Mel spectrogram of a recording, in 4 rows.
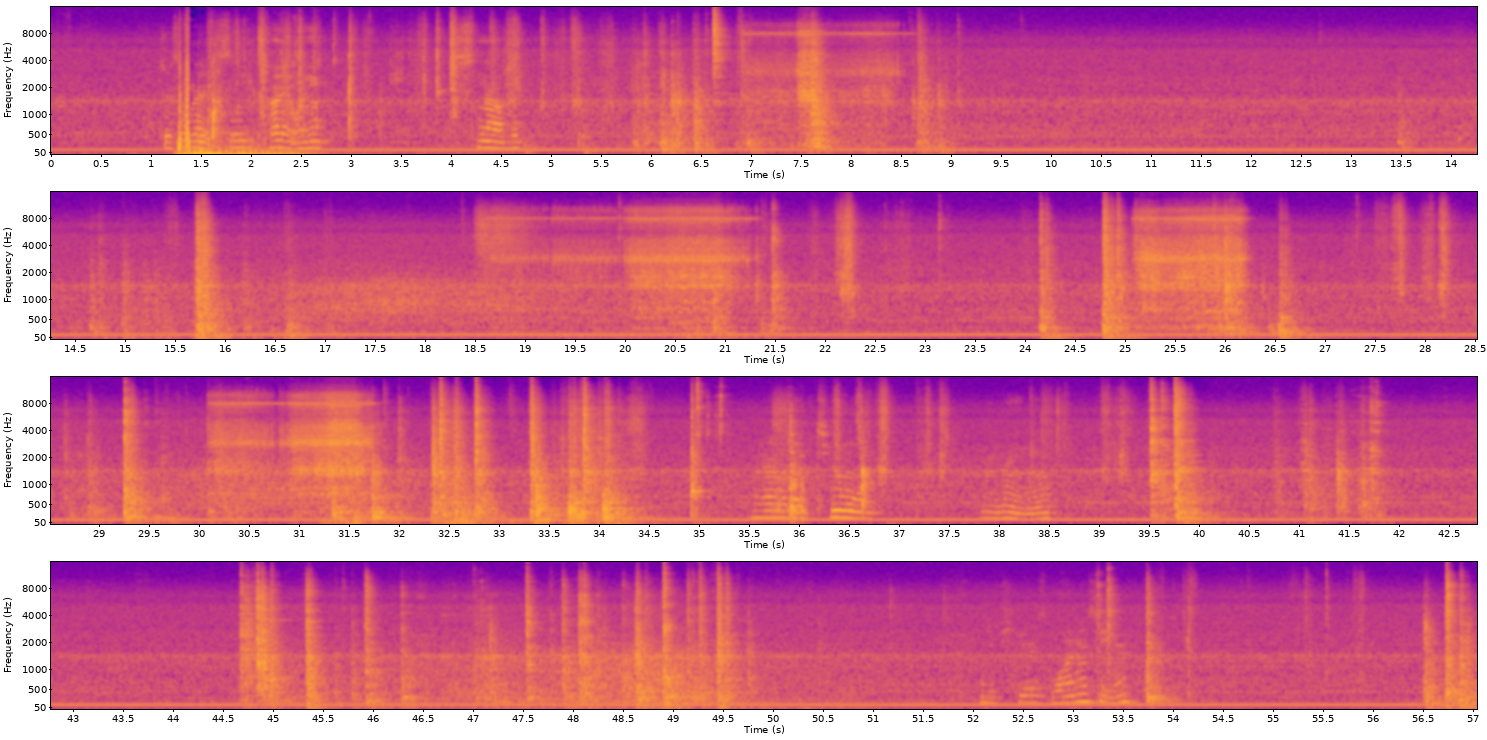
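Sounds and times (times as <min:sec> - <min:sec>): steady low hum: 0:00.8 - 0:03.3, 0:14.6 - 0:21.8.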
